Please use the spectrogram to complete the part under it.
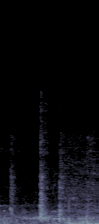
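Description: The Pamani Express rolls into Pakala Junction station with rhythmic clickety-clack from the wheels over rail joints, a close, steady rumble.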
